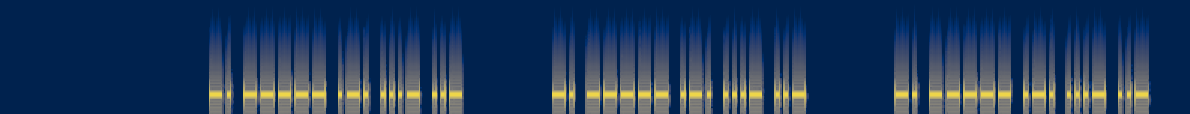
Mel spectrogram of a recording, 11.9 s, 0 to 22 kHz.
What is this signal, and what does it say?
Morse code, heard as a keyed tone, about 28 wpm, 700 Hz. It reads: N0RVU N0RVU N0RVU
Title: USA Call Signs - 5 Characters - Repeated 3x - 28wpm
